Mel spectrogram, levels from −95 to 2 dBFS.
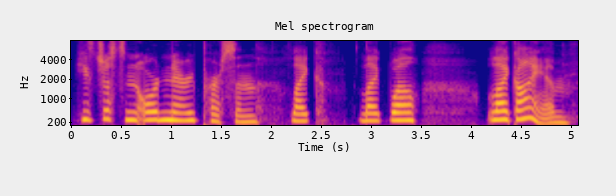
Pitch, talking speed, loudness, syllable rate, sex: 250 Hz, 95 wpm, -16 LUFS, 4.2 syllables/s, female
